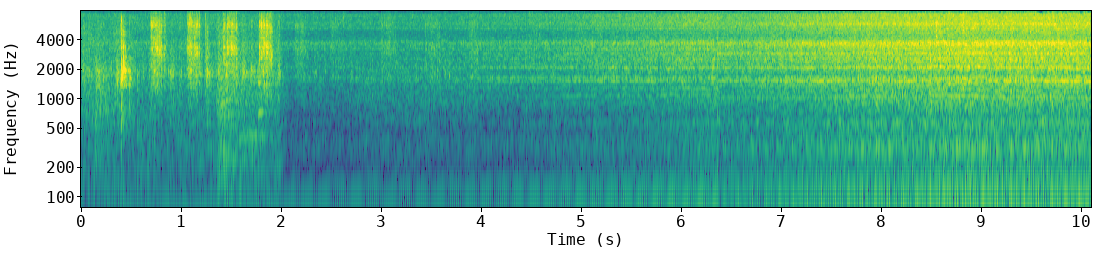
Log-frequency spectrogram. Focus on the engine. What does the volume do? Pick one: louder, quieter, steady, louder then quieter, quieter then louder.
louder.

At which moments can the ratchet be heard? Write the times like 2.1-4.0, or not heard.
0.0-5.2.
